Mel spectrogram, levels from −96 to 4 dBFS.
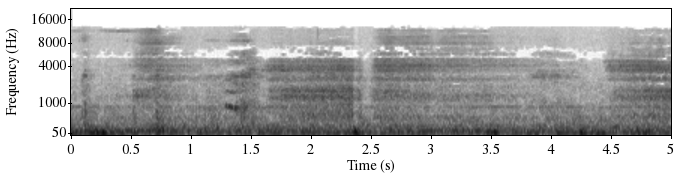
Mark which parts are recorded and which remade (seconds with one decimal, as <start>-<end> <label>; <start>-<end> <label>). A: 0.0-5.0 recorded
